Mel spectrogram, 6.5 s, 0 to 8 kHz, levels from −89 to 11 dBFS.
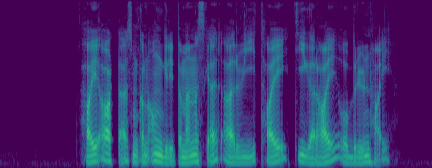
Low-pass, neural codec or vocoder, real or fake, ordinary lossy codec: none; none; real; none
